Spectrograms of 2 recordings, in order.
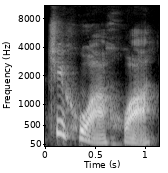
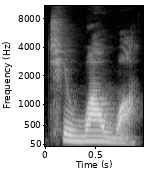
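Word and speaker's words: Chihuahua: і його ми вимовимо не чихуахуа так якби подумали так як ми її вимовляємо його в українській мові тому що це порода собаки чихуахуа ні в англійській воно звучить як чи вау вау так ніби букви H Там просто не існує так ніби це вау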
